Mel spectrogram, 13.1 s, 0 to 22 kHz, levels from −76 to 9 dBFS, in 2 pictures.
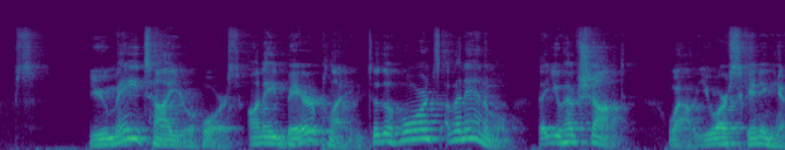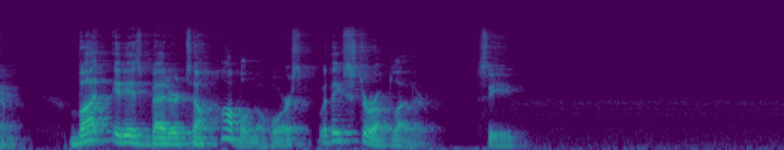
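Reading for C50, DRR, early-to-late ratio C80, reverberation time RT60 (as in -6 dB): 10.5 dB, 8.5 dB, 13.0 dB, not exponential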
